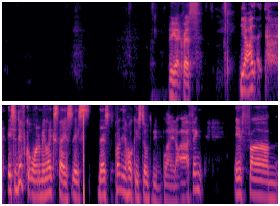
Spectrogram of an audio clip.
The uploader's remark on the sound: Apologize for the sudden end as we're still working on learning this new recording platform. At least the audio is getting better.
